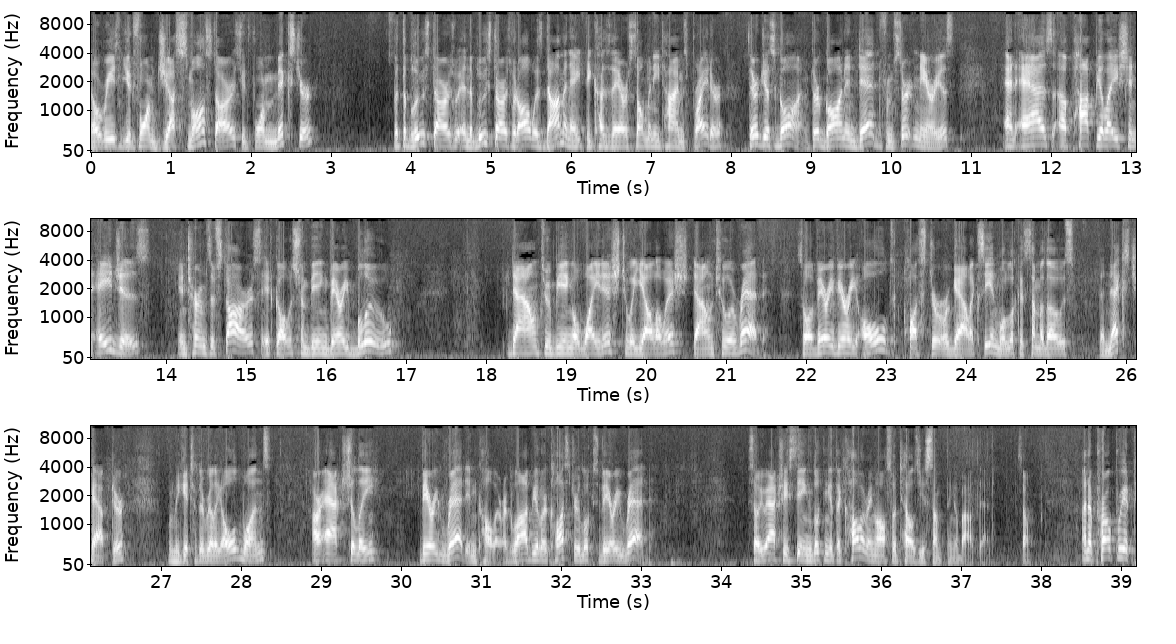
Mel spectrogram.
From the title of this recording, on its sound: Live Class Lecture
